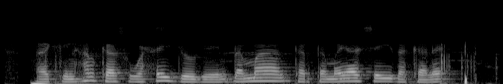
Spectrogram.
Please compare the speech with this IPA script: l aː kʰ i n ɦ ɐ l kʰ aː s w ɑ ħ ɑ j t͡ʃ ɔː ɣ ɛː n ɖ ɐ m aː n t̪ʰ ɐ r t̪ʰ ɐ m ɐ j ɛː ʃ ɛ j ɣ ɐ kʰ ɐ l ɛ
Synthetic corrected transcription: l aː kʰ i n ɦ ɐ l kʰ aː s w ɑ ħ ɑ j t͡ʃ ɔː ɣ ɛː n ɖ ɐ m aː n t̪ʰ ɐ r t̪ʰ ɐ m ɐ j aː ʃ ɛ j ð ɐ kʰ ɐ l ɛ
